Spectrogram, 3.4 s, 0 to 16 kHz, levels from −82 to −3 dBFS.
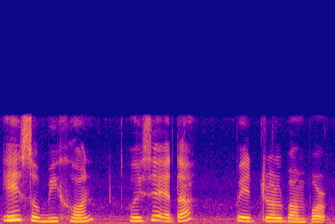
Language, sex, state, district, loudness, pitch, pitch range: Assamese, female, Assam, Kamrup Metropolitan, -15 LUFS, 245 Hz, 225-275 Hz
